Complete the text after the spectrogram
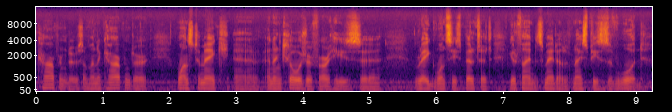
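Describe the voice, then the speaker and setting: A man's voice: rumbling low, fairly even intonation, normal speed, few pauses, a bit bright, a little hiss or hum. A middle-aged man who tutors amateur radio classes, talking at a convention in a hesitant way, with many fillers and repeated words. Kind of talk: conversational interview.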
